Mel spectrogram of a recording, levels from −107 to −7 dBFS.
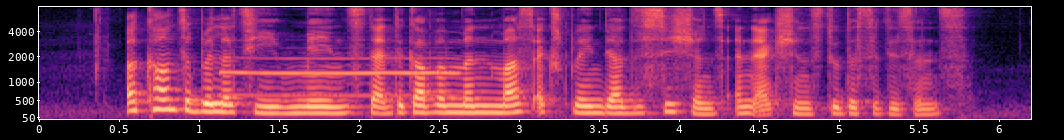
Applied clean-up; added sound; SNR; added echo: none; Wind instrument, woodwind instrument; 10 dB; none.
